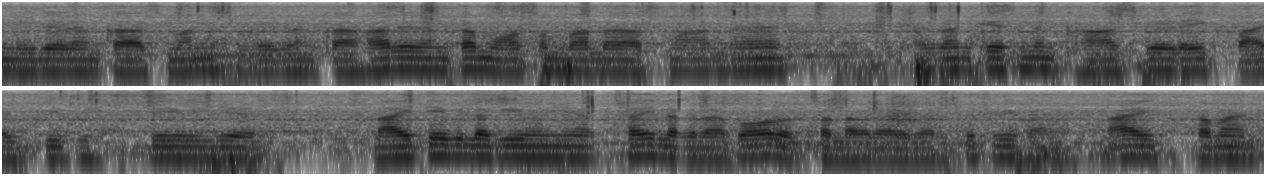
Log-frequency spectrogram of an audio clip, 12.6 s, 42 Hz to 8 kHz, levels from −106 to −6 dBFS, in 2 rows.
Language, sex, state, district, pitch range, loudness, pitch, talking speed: Hindi, male, Uttar Pradesh, Jyotiba Phule Nagar, 105-120 Hz, -21 LUFS, 110 Hz, 130 wpm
